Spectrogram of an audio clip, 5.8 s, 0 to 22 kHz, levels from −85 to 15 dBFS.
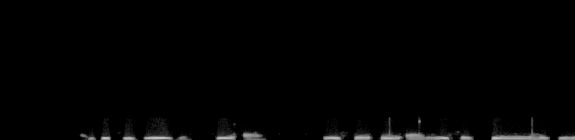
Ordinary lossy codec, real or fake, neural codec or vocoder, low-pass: Opus, 64 kbps; real; none; 3.6 kHz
